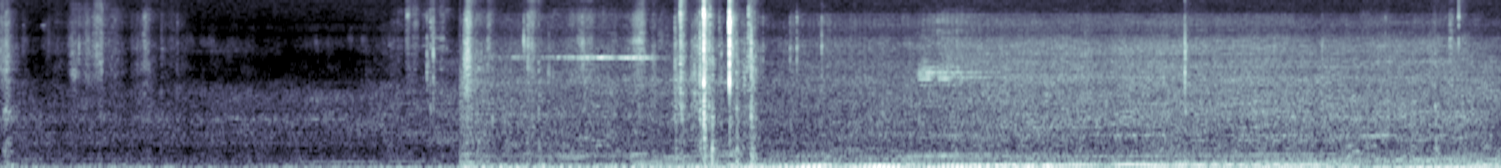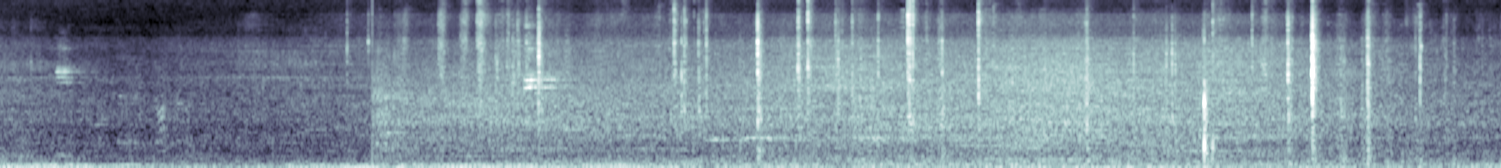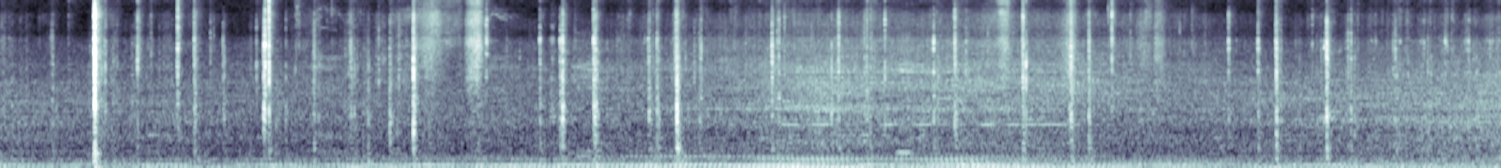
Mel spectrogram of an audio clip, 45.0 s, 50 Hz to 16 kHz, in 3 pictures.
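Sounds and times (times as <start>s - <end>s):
small hard parts clicking: 35.2s - 45.0s.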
